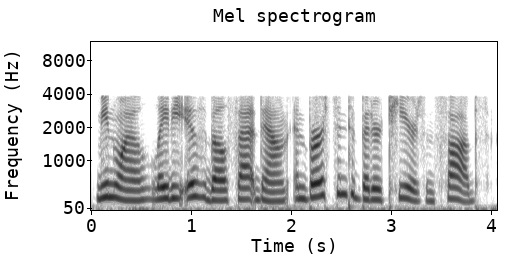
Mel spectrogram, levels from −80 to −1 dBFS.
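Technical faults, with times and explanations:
Nothing goes wrong in this speech recording; it simply has the narrow telephone sound of G.726 ADPCM at 40 kbit/s, with no content above about 3.8 kHz and at most a faint trace of coding grain.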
